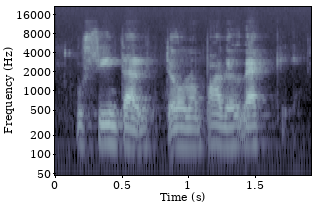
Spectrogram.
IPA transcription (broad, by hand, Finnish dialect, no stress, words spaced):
mus siːn tɑrʋitːeː olːɑp pɑljo ʋækˑeː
